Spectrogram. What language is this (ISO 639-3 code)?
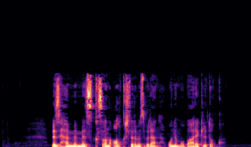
uig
